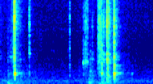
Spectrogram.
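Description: Chef's knife cutting through raw sweet potato and knocking on a wooden chopping board: one sharp chop just after the start, then three or four quick chops near the end.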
